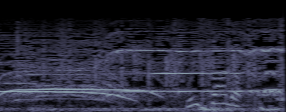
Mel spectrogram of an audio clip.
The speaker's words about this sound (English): I want everybody to cheer him on. Don't just sit there. Have a lot of fun.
